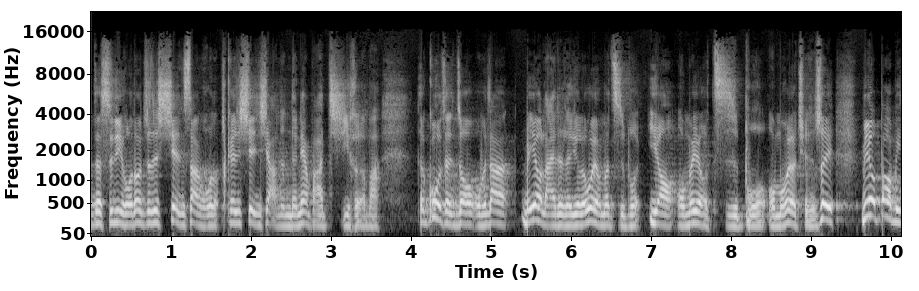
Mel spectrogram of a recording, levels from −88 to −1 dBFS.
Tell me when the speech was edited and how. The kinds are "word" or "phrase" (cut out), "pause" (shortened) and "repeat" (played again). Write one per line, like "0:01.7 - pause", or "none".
0:05.3 - pause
